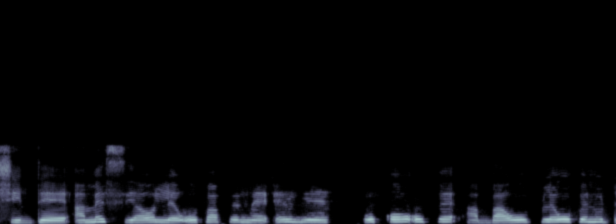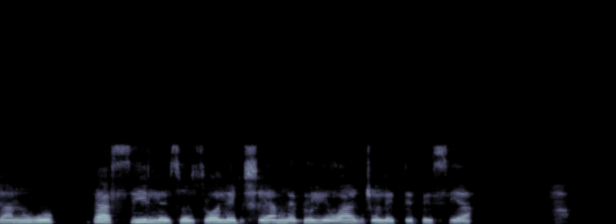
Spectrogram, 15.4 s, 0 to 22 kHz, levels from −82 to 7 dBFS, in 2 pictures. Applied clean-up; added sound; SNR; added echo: neural mask model Resemble Enhance denoiser.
